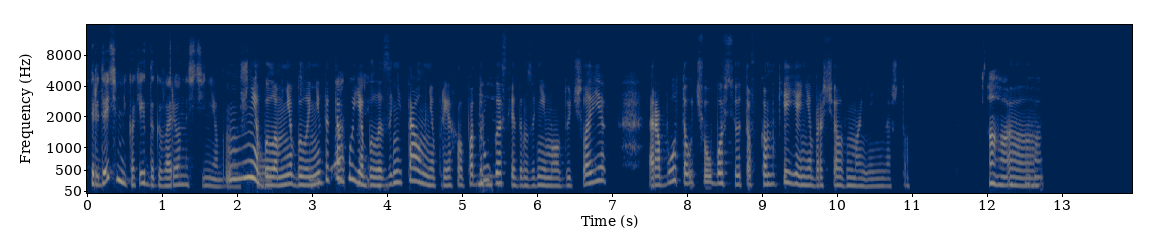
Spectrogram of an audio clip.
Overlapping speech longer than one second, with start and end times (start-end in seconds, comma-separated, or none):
1.8-4.0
